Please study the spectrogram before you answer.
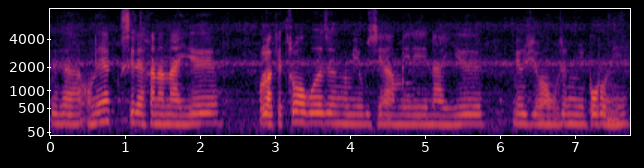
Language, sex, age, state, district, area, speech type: Bodo, female, 45-60, Assam, Kokrajhar, urban, spontaneous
